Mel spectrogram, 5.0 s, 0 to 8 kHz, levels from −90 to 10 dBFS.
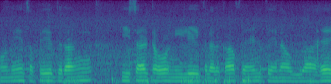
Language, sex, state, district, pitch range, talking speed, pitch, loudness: Hindi, male, Uttarakhand, Tehri Garhwal, 125-135 Hz, 135 wpm, 130 Hz, -29 LUFS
